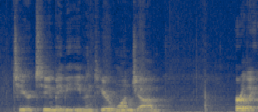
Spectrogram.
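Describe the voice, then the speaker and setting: Male speech at a fairly slow pace amid audible room echo. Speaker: guest. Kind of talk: interview answer. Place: garage.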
